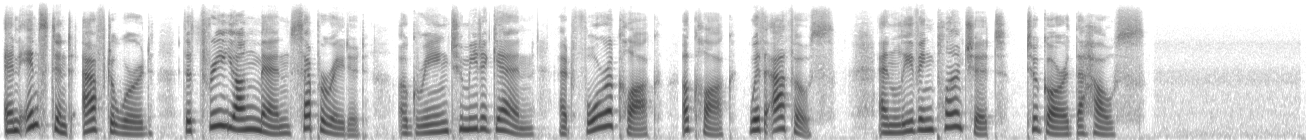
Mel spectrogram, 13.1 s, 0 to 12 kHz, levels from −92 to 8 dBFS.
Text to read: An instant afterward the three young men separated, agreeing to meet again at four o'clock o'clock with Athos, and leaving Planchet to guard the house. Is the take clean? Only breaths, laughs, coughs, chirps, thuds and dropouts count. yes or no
yes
